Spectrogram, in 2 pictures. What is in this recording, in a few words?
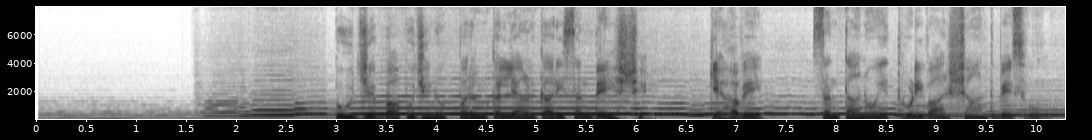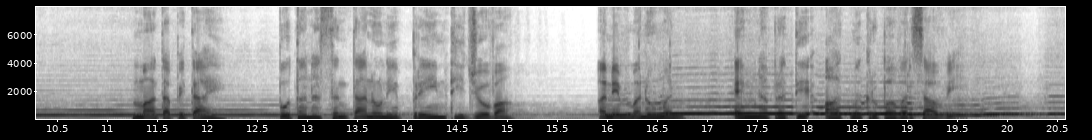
Bhavse Dekhe Voice gujrati; मातृ पितृ पूजन दिवस; Poojan Vidhi Tracks Gujrati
